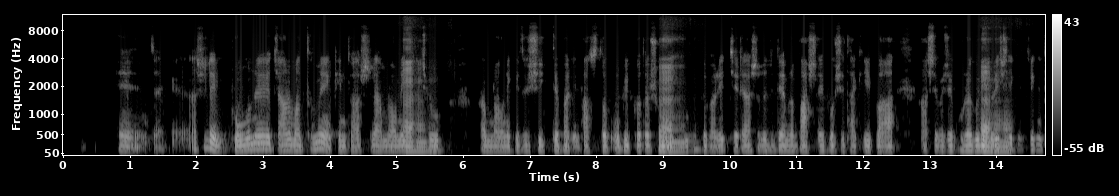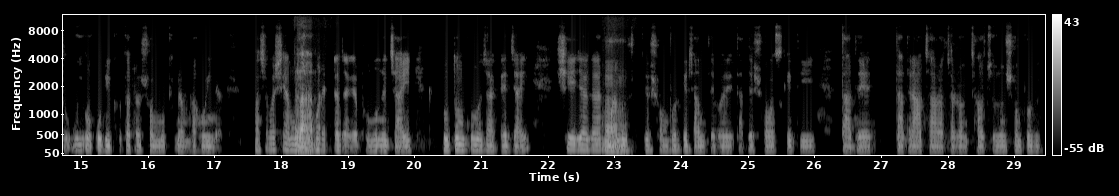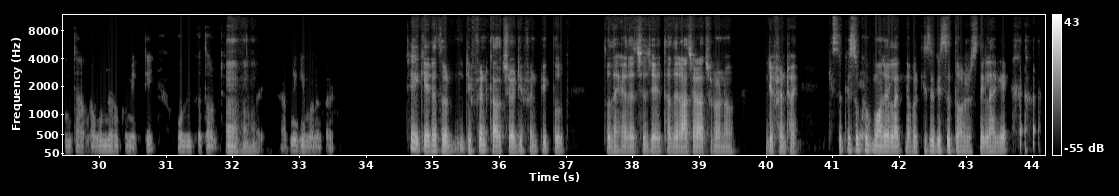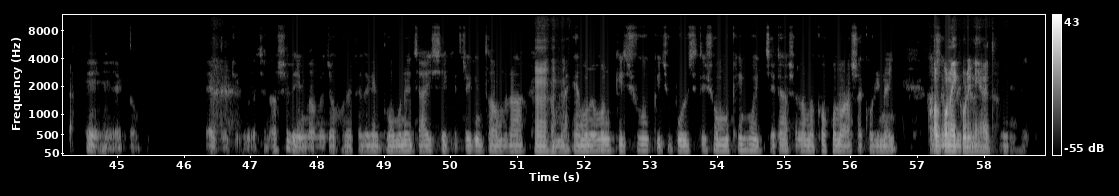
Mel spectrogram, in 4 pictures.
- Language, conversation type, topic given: Bengali, unstructured, আপনি ভ্রমণে যেতে সবচেয়ে বেশি কোন জায়গাটি পছন্দ করেন?
- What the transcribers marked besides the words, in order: static; laugh; distorted speech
